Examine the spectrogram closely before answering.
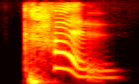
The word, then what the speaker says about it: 칼: And then 칼, remember? K sound, okay? Rising, burst of air.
